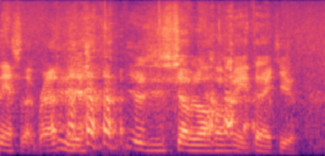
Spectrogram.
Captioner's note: laughs loudly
